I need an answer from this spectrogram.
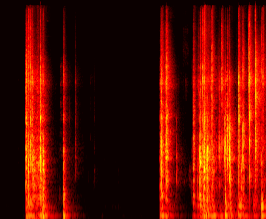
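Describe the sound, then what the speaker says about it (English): Sharp clicking and snipping bursts as plastic packaging around a McFarlane Toys Hush Batman figure is cut, coming in short close clusters separated by silent gaps. "I'm just going to cut the plastic here"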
